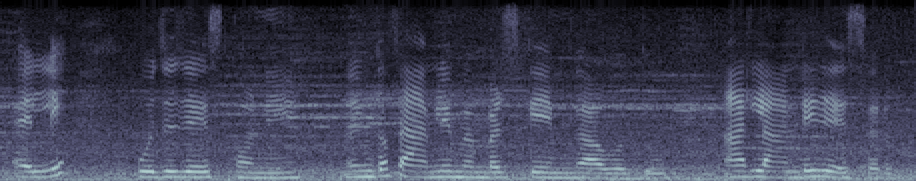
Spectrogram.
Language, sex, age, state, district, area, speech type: Telugu, female, 18-30, Telangana, Mahbubnagar, rural, spontaneous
